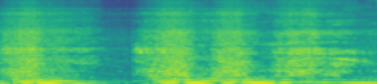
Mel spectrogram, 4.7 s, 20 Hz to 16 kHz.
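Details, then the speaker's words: Old carbureted Honda Vario 110 scooter after replacing the CVT brass boss for a clacking complaint: revs up, drops back, revs again with smooth drivetrain hum, no clacking on pull; normal CVT operation while revving. "very smooth. so there's no clacking clack clack clack sound when you pull it, guys,"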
